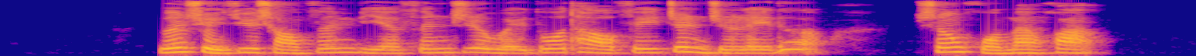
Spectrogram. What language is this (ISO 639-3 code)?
zho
